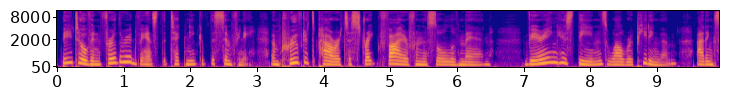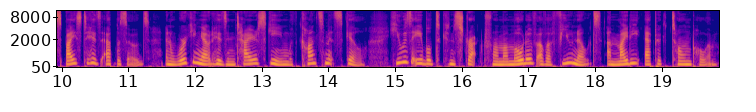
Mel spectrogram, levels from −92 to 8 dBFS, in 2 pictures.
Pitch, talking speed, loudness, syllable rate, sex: 205 Hz, 170 wpm, -21 LUFS, 5.2 syllables/s, female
